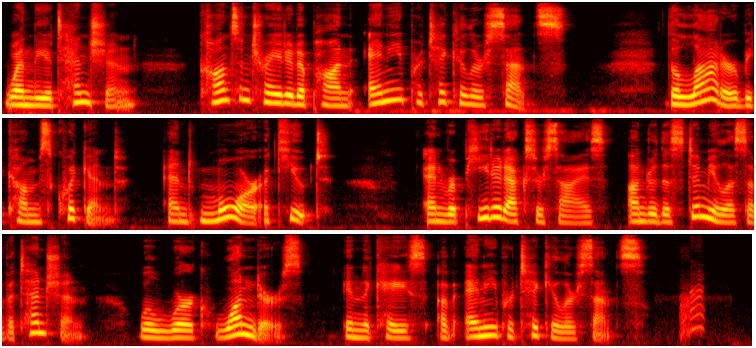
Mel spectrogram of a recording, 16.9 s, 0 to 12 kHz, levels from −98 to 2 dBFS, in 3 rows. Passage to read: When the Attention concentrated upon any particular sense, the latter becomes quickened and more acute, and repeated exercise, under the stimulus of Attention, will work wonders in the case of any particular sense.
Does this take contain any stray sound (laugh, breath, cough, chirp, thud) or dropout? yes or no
yes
